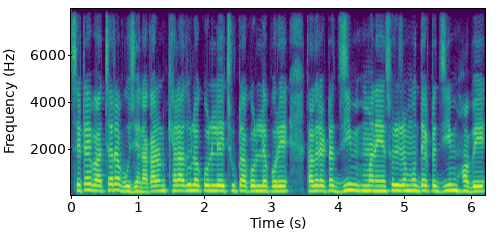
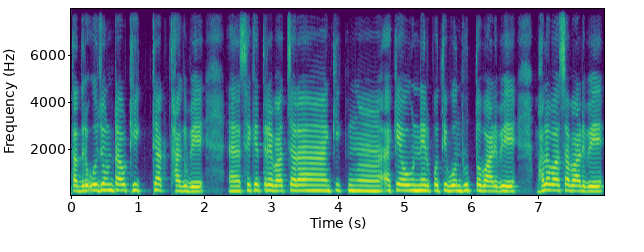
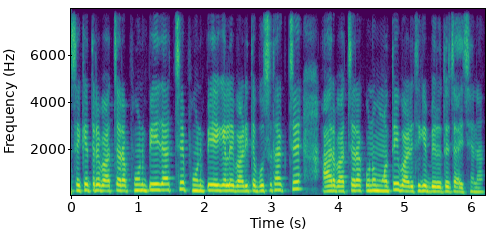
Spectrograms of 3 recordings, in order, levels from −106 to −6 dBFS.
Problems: none marked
